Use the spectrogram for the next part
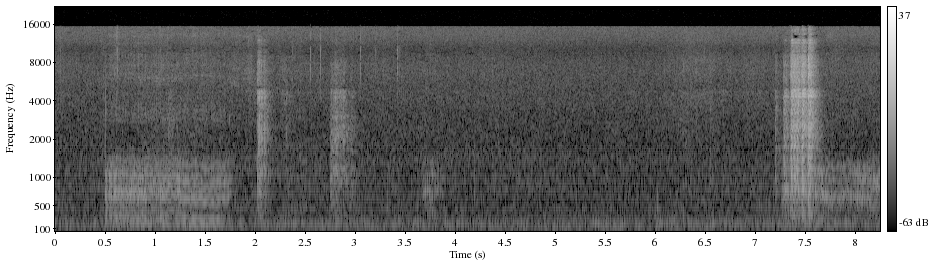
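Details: A sleeping female pet gives a low, rattling snore early on, then a sharp sniff-like snort near the end against quiet room noise; animal snoring.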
